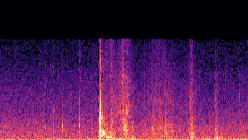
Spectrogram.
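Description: An arrow thuds into wood.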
